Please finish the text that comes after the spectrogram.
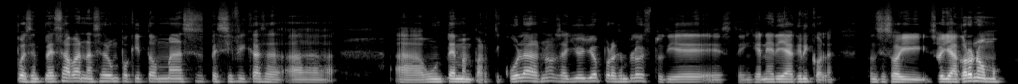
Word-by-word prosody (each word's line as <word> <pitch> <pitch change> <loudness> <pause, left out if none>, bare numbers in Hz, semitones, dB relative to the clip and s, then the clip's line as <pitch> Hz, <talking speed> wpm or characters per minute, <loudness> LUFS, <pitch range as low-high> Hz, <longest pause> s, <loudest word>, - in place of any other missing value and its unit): pues 140 -2 +2
empezaban 140 +2 +1
a 130 - +1
ser 145 +2 -1
un 145 - -1
poquito 140 -1 -5
más 135 0 -2
específicas 135 0 -4
a 115 -2 -3 0.5
a - - -33 0.6
a 110 -1 -2
un 125 +2 -1
tema 130 -2 +5
en 120 - -1
particular, 140 +7 -1
¿no?, 160 +2 -6
o - - -10
sea, 135 -1 -3
yo 145 +2 -1
yo, 155 +2 0
por 145 - 0
ejemplo, 135 +4 -2
estudié, 120 -5 -3
este, 110 0 -14
ingeniería 120 +3 +1
agrícola, 130 +1 -3 0.3
entonces, 120 -1 -7
soy 120 -3 +3
soy 135 0 +5
agrónomo. 135 -1 +6
130 Hz, 175 wpm, -22 LUFS, 120-140 Hz, 0.6 s, agrónomo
